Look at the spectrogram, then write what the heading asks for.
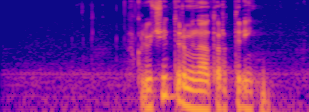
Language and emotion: Russian, neutral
